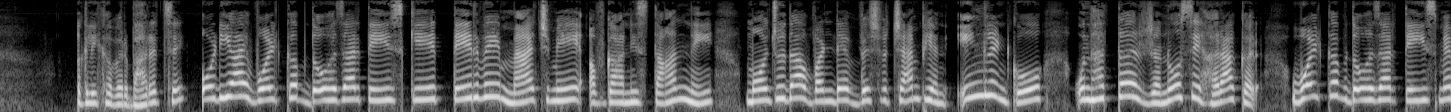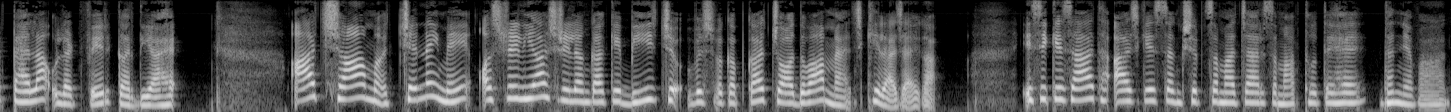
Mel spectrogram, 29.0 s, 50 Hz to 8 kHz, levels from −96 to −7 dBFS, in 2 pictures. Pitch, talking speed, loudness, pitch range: 265 Hz, 120 wpm, -26 LUFS, 230-295 Hz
